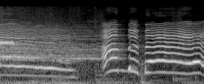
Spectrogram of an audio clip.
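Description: A young girl's drawn-out cheering cries: two long held yells, each sliding slowly down in pitch, with a short break about a second in.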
